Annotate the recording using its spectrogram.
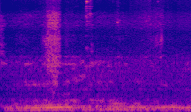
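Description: Low, steady engine and road hum heard inside the cabin of a Toyota Fortuner SUV creeping along in traffic, with a brief hiss about half a second in.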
